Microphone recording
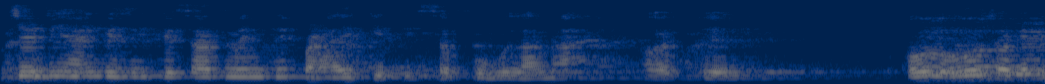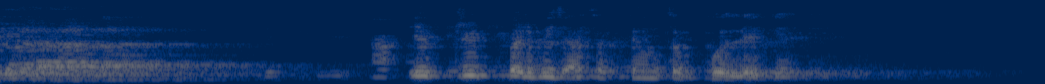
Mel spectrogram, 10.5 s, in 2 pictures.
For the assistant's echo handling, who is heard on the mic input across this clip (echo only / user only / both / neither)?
both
